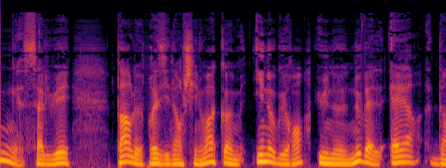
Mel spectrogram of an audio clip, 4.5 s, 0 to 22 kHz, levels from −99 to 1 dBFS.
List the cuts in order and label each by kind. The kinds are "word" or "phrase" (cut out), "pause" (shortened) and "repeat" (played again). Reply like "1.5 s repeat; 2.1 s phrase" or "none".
3.1 s pause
